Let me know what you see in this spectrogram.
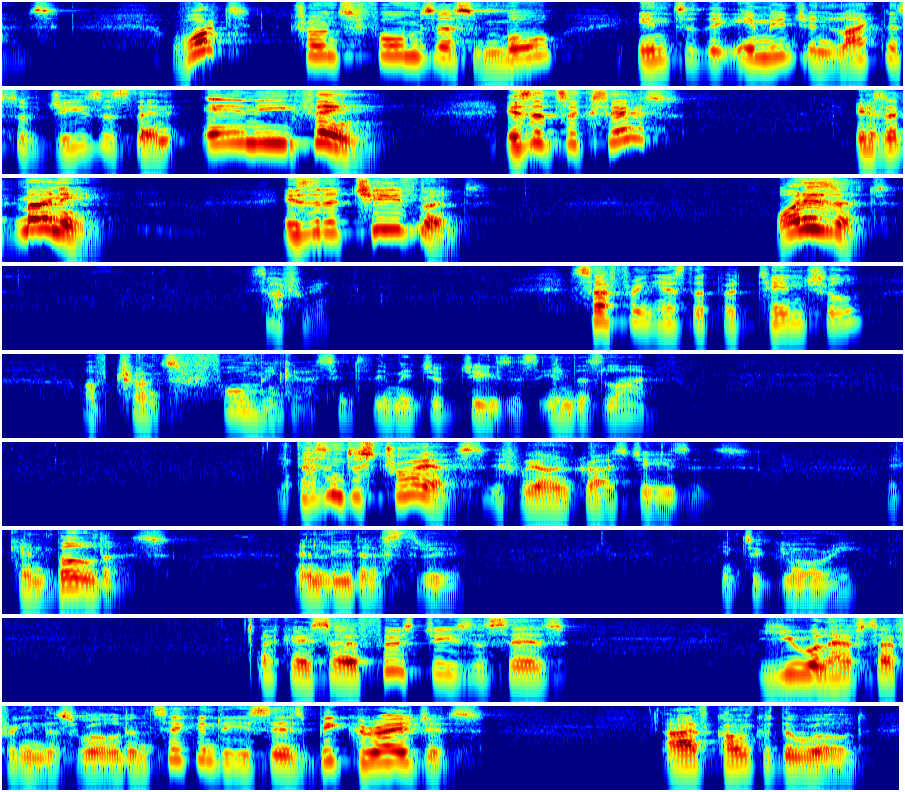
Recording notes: Sermon preached at the Village Church on the 26th of June 2016.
